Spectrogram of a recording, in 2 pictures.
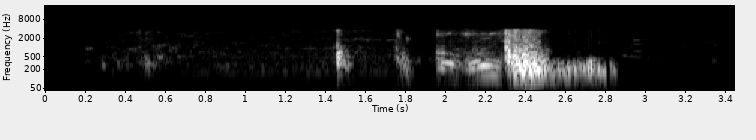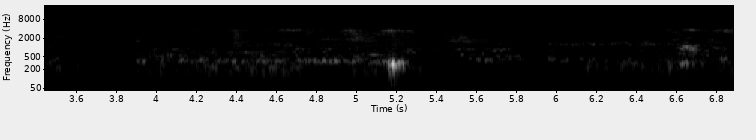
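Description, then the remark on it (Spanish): Over a muffled phone line, two sharp clicks lead into a louder, clunky burst, like a car door unlatching and swinging open, followed later by one fainter click amid low background murmur. “Abro otra puerta.”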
